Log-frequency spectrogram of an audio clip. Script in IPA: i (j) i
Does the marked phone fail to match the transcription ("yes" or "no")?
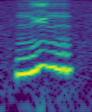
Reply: no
